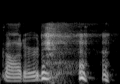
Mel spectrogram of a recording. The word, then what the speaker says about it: Goddard: yeah Godard Gard how do you say your last name you know any of the above but Goddard Goddard Goddard welcome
